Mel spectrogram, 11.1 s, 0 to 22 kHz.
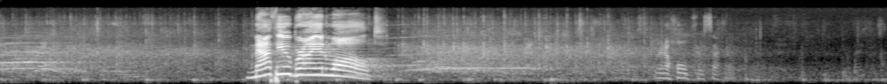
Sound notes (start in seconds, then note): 0.0 audience cheering; 4.8 audience cheering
